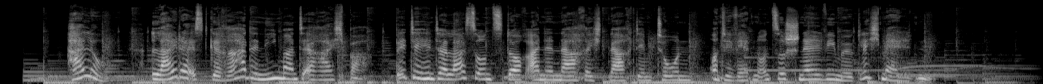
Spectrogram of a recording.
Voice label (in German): Ansage mit Musik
